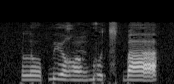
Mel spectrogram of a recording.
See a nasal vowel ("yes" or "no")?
yes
